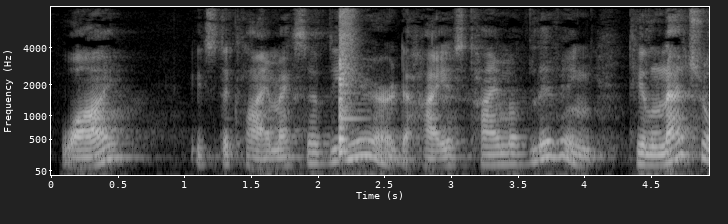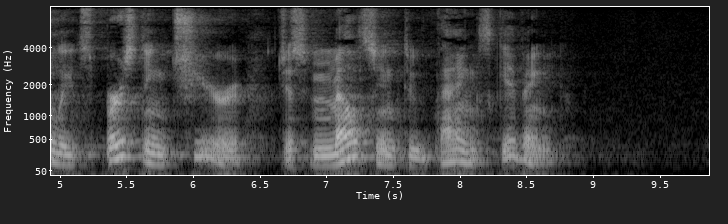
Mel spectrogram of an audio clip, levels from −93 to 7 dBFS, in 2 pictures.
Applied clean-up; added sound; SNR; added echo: none; Snare drum; 0 dB; reverberation time 0.7 s.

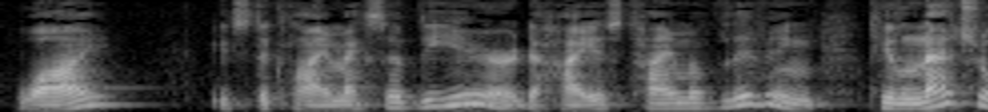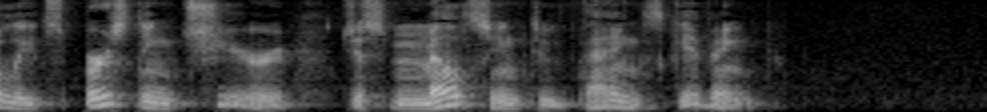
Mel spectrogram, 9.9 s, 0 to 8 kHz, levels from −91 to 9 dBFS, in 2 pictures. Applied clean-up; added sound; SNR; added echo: none; none; none; none.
